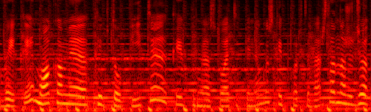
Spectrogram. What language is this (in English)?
Lithuanian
